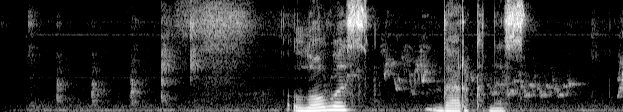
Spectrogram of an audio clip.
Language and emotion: Russian, neutral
